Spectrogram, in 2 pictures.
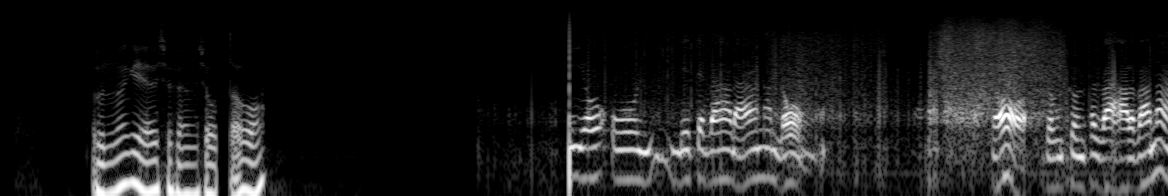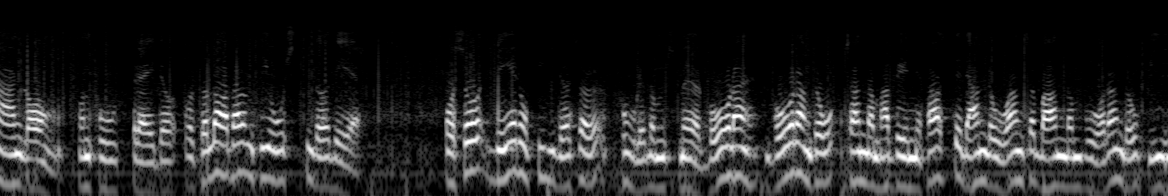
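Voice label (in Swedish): Aspås Jämtland, dialekter; Folkminnen; Svenska sagor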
